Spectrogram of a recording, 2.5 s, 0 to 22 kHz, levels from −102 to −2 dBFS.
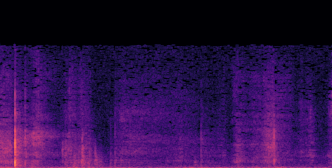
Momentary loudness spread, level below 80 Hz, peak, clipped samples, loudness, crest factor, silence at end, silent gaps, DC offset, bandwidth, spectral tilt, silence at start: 20 LU; -54 dBFS; -8 dBFS; under 0.1%; -45 LUFS; 38 dB; 0 s; none; under 0.1%; 16.5 kHz; -2.5 dB/octave; 0 s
